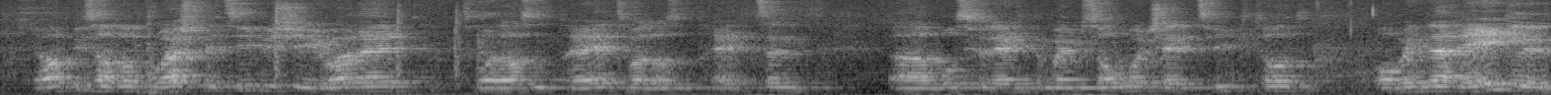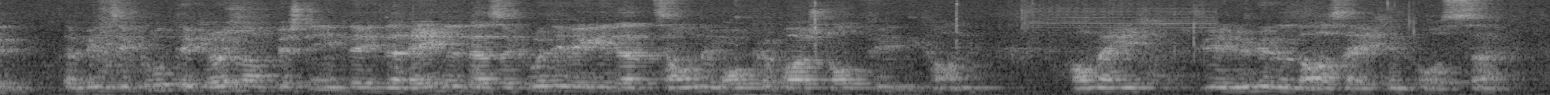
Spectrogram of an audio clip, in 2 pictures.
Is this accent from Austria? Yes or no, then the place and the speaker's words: yes; Upper Austria, Austria; Ich komme aus dem Bezirk Vöcklabruck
